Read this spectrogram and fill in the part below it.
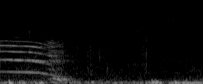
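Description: A cow on a farm lets out one short, close moo that slides downward, followed by low rumbling background noise.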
